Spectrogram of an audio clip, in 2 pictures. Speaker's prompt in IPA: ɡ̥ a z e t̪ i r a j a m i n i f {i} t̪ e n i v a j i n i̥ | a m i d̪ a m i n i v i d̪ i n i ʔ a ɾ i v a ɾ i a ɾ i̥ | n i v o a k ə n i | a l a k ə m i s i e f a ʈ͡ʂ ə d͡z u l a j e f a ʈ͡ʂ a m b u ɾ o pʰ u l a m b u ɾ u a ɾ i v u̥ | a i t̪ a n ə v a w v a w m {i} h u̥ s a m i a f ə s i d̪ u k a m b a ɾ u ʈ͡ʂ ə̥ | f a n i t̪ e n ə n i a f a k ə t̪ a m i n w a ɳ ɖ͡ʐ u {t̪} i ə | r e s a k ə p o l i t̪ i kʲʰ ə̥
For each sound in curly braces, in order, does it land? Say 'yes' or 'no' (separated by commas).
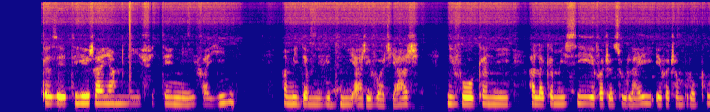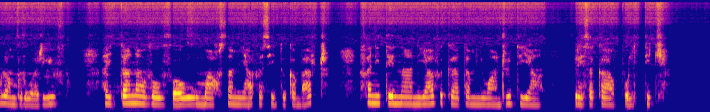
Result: yes, no, no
